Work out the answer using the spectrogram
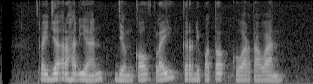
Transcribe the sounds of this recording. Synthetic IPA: red͡ʒaɾaɦadian | d͡ʒɨŋkɔlfplejkɨrdipɔt̪ɔkuwart̪awan

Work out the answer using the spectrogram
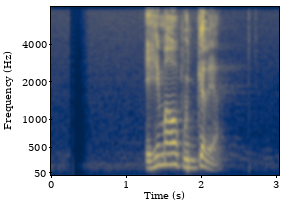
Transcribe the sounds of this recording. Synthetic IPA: eɦemaːʋəpud̪̚ɡəleja̰

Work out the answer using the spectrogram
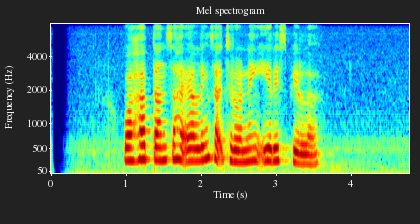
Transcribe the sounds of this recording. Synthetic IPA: waɦap̚t̪ansahelɪŋsaʔd̥ʒ̥ɾonɪŋʔiɾɪsb̥ela

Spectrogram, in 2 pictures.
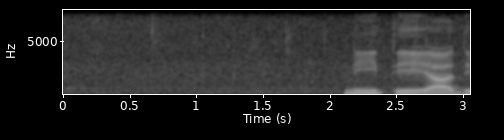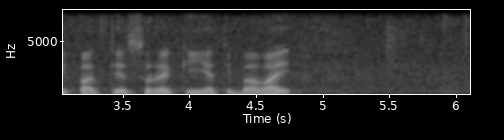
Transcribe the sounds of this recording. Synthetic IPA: niːt̪ieːaːd̪ipat̪jəsuɾɛkiːæt̪ibaʋaj

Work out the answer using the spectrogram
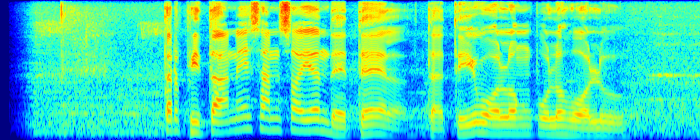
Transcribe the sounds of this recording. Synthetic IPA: t̪ərb̥it̪anesansɔjɔnd̪ɛd̪̥ɛ̤ld̪̥ä̤d̪̥i̤wɔlɔŋpulʊhwɔlu

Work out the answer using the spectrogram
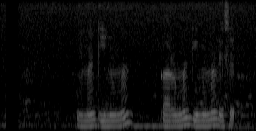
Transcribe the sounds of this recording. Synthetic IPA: eməɡinuməɡaɾməɡinuməlesə̰

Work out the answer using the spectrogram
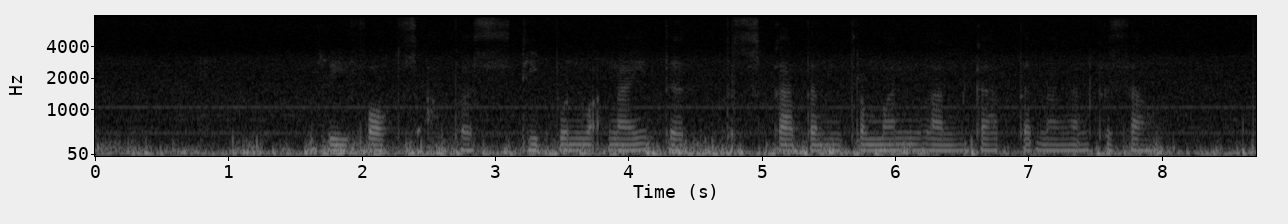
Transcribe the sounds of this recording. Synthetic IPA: rifɔksab̥a̤sd̪̥i̤pʊnwa̰ʔnaid̪̥a̤t̪ɔskat̪ənt̪ɾəmanlankat̪ənaŋanɡ̥ə̤saŋ

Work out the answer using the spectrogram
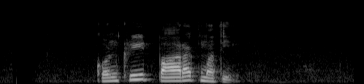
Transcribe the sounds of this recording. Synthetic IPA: konkɾiːʈpaːɾɐkmɐt̪in

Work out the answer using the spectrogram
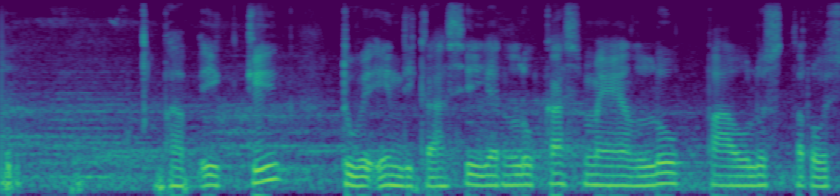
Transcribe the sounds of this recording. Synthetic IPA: b̥a̤p̚iki | d̪̥ṳweʔind̪ikasijɛnlukasmɛlupaulʊst̪əɾʊs

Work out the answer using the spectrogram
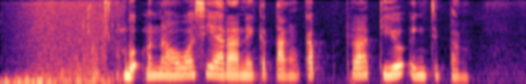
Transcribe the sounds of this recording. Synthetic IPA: mboʔmənɔwɔsiaɾanekət̪aŋkəp̚ | rad̪̥i̤oʔɪŋ̥ʒ̥ə̤b̥aŋ

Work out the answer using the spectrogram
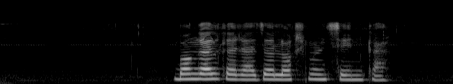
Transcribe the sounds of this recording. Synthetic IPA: bʌŋɡalkarad͡zalʌksmʌnsenka

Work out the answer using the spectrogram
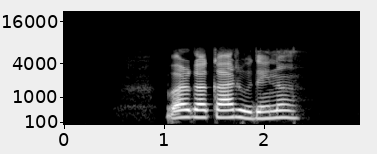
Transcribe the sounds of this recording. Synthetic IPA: bʌrɡakarɦũd̪ʌjnʌ

